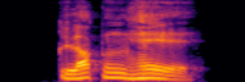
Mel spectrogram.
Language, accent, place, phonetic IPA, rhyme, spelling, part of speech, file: German, Germany, Berlin, [ˈɡlɔkn̩ˈhɛl], -ɛl, glockenhell, adjective, De-glockenhell.ogg
- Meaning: bright and clear (like a bell) (of a sound)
